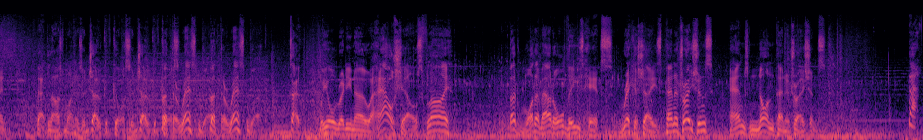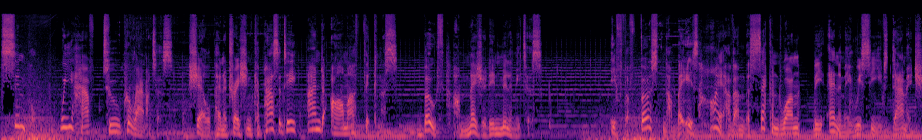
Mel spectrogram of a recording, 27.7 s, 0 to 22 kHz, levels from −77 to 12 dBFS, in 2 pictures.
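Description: From 1.91 to 4.99 s, a doubled audio track: a second, equally loud copy trails about 0.7 s behind, likely from a slower capture path, showing as repeated waveform shapes with hard edges.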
